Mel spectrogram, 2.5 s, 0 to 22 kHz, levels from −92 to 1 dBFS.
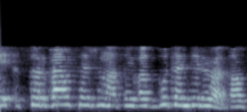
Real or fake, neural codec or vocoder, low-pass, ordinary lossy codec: real; none; 7.2 kHz; AAC, 16 kbps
